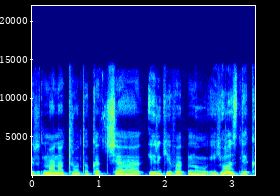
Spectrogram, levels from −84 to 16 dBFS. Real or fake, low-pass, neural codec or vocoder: real; 14.4 kHz; none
